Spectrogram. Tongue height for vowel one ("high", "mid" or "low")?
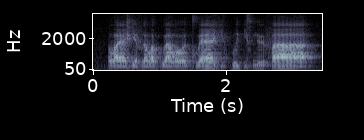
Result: low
